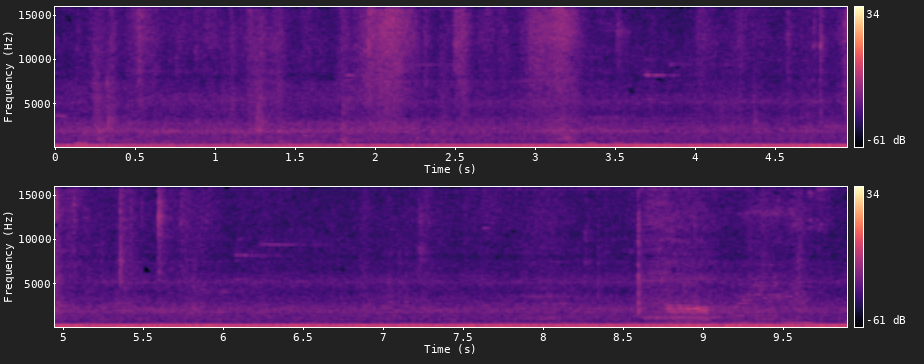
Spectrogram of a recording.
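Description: Inside a Vande Bharat electric train coach rolling slowly into a station: a steady low rumble with one constant hum of even pitch running over it.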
